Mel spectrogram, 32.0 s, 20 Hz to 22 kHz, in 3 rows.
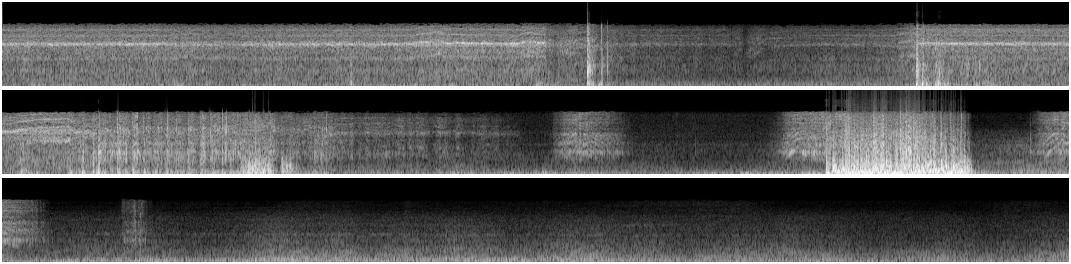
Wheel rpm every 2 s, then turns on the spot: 0, 0, 0, 0, 0, 0, 0, 0, 10, 100, 50, 0, 0, 0, 0, 0.
none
